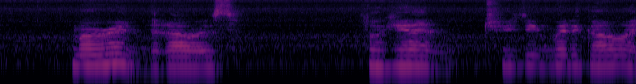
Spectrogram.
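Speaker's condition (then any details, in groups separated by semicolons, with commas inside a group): Friedreich's ataxia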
